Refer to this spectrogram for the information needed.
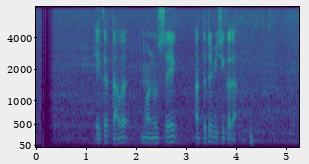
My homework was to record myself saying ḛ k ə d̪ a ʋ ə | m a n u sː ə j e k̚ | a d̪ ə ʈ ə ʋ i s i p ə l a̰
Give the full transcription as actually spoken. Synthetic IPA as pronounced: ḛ k ə t̪ a ʋ ə | m a n u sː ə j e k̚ | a t̪ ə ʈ ə ʋ i s i k ə l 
